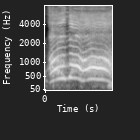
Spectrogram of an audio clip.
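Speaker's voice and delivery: high, long, loud holler; drawn-out shouted play call; quarterback audible. Retold or imitated. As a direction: bellow it down the line, stretched out.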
